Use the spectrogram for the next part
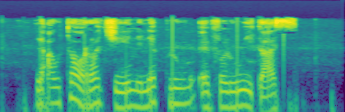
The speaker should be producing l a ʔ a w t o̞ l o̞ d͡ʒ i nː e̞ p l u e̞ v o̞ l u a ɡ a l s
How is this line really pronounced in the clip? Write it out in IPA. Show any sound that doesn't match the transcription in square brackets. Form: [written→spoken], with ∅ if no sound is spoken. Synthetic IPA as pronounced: l a ʔ a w t o̞ [l→ɾ] o̞ d͡ʒ i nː e̞ p l u e̞ v o̞ l u [a→i] ɡ a [l→∅] s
